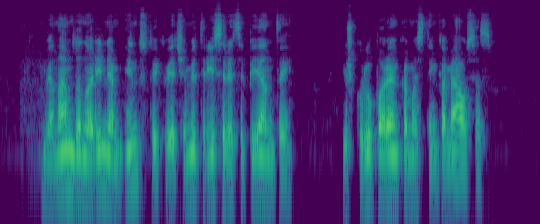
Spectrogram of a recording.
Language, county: Lithuanian, Šiauliai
